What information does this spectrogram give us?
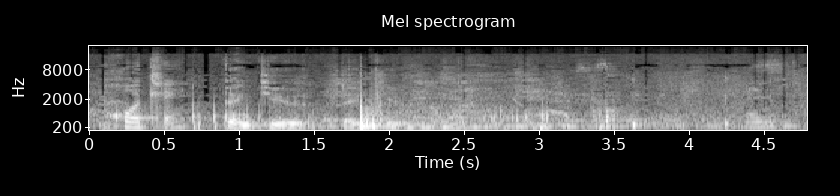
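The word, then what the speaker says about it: Gotlhe: Can someone who is Sotho Tswana speaking please pronounce that for us? Advocate Powe. It's Khotle. Khotle.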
